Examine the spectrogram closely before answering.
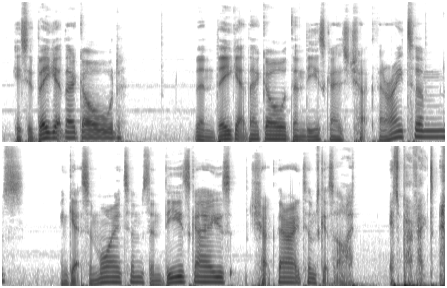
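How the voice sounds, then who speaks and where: A man with a slight West Country accent, medium pitch, a dark, mellow tone and very wide pitch swings. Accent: slight West Country accent, shows on r sounds. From West of England. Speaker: Minecraft streamer. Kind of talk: livestream commentary with chat. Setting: livestream. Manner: casual, chatty.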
